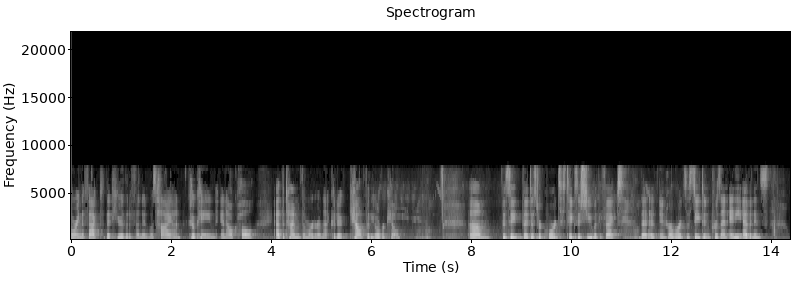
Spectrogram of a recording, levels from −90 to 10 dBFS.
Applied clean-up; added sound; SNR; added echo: neural separator model SepFormer DNS4.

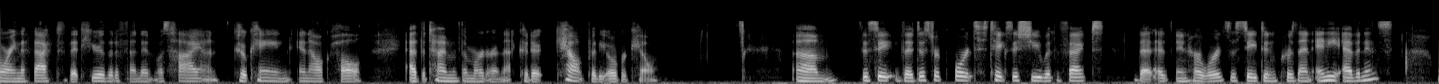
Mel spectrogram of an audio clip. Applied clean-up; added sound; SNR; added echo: neural diffusion model UNIVERSE++.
